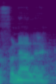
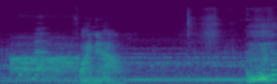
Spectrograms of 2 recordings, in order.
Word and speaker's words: finale: What's better, the final or finale? Fine now. I was gonna say final. You pronounce finale like tamale. That would be the worst one.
